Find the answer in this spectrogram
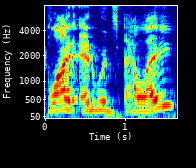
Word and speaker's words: Clyde Edwards-Helaire: At the end of season 4, the LSU junior running back, Clyde Edwards-Helaire.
